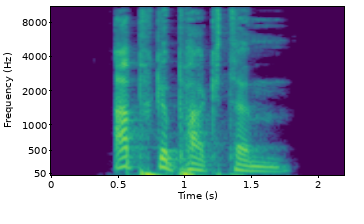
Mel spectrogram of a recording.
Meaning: strong dative masculine/neuter singular of abgepackt
- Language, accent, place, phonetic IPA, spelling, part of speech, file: German, Germany, Berlin, [ˈapɡəˌpaktəm], abgepacktem, adjective, De-abgepacktem.ogg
